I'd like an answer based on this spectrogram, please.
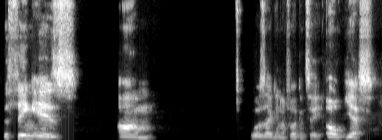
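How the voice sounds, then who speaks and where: A man's voice: a little high, expressive, unhurried, sharp tone. A young man co-hosting a casual livestream chat, blunt and profane, often stumbling and repeating words.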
